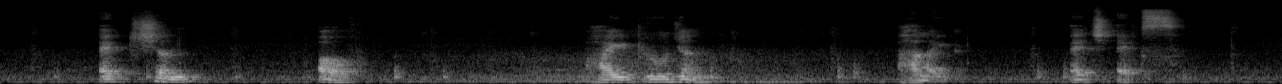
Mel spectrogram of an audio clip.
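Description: A man speaks calmly and clearly, explaining in short phrases.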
